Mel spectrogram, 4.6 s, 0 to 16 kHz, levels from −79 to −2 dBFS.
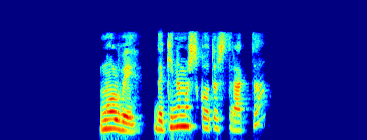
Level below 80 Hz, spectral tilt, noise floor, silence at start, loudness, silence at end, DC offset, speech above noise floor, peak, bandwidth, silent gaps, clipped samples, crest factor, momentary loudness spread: -62 dBFS; -3.5 dB/octave; under -90 dBFS; 1.25 s; -17 LUFS; 1.3 s; under 0.1%; over 73 dB; -2 dBFS; 7.8 kHz; 1.83-1.91 s; under 0.1%; 18 dB; 14 LU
